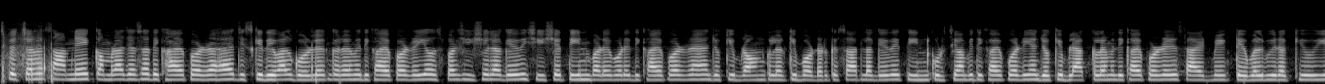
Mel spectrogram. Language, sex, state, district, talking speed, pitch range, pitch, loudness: Hindi, female, Bihar, Jamui, 305 wpm, 215-225 Hz, 220 Hz, -16 LUFS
